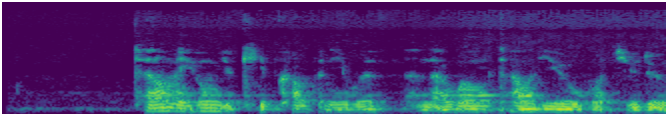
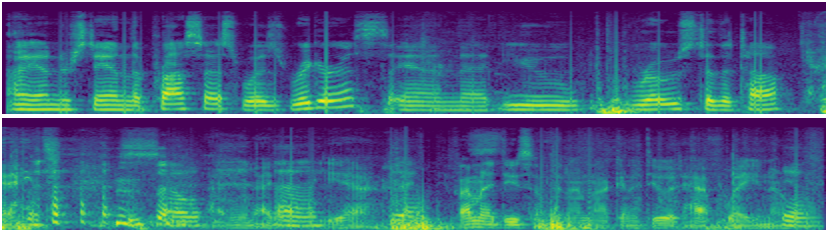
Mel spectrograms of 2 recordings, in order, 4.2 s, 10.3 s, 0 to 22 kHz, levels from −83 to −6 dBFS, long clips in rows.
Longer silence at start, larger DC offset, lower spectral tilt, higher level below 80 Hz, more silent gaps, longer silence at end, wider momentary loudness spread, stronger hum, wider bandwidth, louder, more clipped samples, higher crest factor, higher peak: first, 0.8 s vs 0 s; neither; first, -8 dB/octave vs -5.5 dB/octave; second, -60 dBFS vs -30 dBFS; neither; about the same, 0 s vs 0 s; about the same, 7 LU vs 7 LU; neither; about the same, 16.5 kHz vs 16 kHz; second, -23 LUFS vs -19 LUFS; neither; about the same, 16 dB vs 18 dB; second, -6 dBFS vs 0 dBFS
